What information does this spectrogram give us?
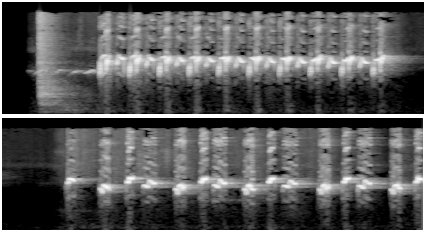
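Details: Yellow-vented bulbul singing continuously, a recording meant to lure birds and train quiet or young ones to sing. A sharp click opens it, then a rapid buzzy trill for three seconds, a pause, and repeated bubbly two-note phrases.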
